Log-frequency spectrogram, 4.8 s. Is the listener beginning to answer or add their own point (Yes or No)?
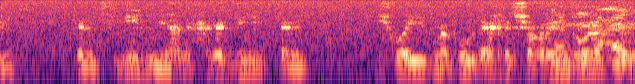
Yes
